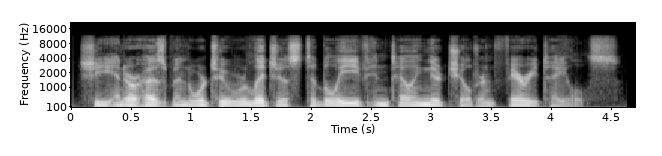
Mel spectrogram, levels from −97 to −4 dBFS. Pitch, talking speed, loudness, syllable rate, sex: 95 Hz, 190 wpm, -20 LUFS, 5.3 syllables/s, male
